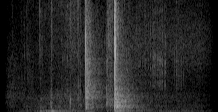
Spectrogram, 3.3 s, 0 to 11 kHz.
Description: دانلود آهنگ تصادف 54 از افکت صوتی حمل و نقل
دانلود صدای تصادف 54 از ساعد نیوز با لینک مستقیم و کیفیت بالا
جلوه های صوتی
